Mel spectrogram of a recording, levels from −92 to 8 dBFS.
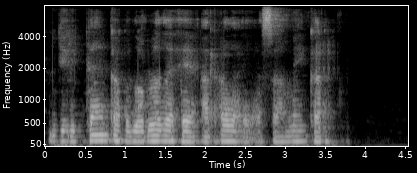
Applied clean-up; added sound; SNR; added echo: neural mask model DeepFilterNet 3.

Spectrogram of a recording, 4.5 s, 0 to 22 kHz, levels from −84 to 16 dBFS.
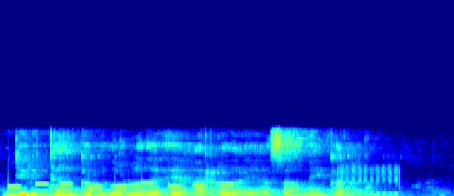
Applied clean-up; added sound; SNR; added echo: none; Telephone; 13 dB; reverberation time 1.2 s.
